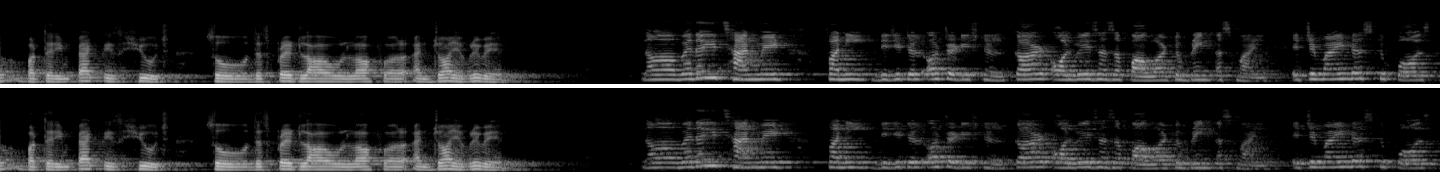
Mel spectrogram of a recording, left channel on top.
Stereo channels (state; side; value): normal; both; correlation 0.93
